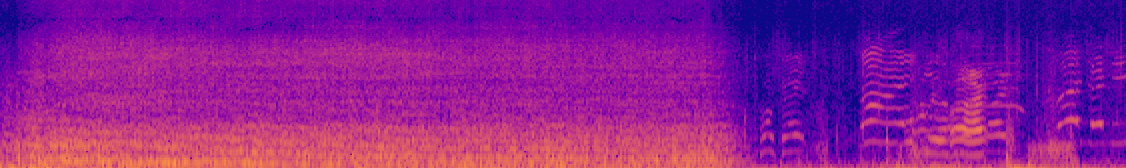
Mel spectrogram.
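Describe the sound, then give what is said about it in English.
A loud, steady roar of a modern hot air balloon's burner, as the balloon is being prepared, fills the first seven seconds, then cuts out, leaving voices talking over a quieter background. “Today, with modern hot air balloons, there is less formality, but a little preliminary noise.”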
